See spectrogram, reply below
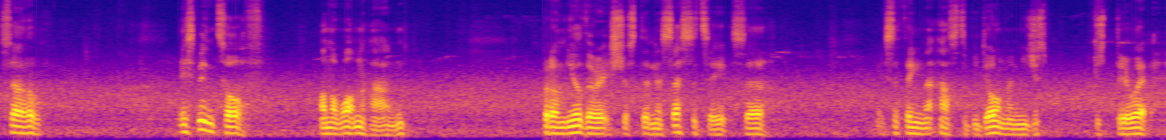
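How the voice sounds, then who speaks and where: A man with a lowish voice talks casually, as a gaming vlogger would, in a rambling and hesitant flow with a wry edge of exasperation. He is recorded outdoors, with some background noise around him. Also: unhurried, long pauses, dark tone. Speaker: video game vlogger.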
